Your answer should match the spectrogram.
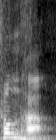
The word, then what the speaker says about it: সন্ধ্যা: এরপরে দেখো সন্ধ্যা, দন্তস্বর সাথে অ আছে, কিন্তু অ এর উচ্চারণ অ এর মতো হবে না, অ এর উচ্চারণ ও এর মতো হবে, কারণ এখানে জফলা আছে ব্যঞ্জনের সাথে অথবা যুক্ত বর্ণ আছে। তাইলে এখানে আমরা যখন বলি আমরা কি সন্ধ্যা বলি, সন্ধ্যা, এখানে লিখেছি দন্ত স, কিন্তু উচ্চারণটা তো তালব্যস্যার মতো স।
